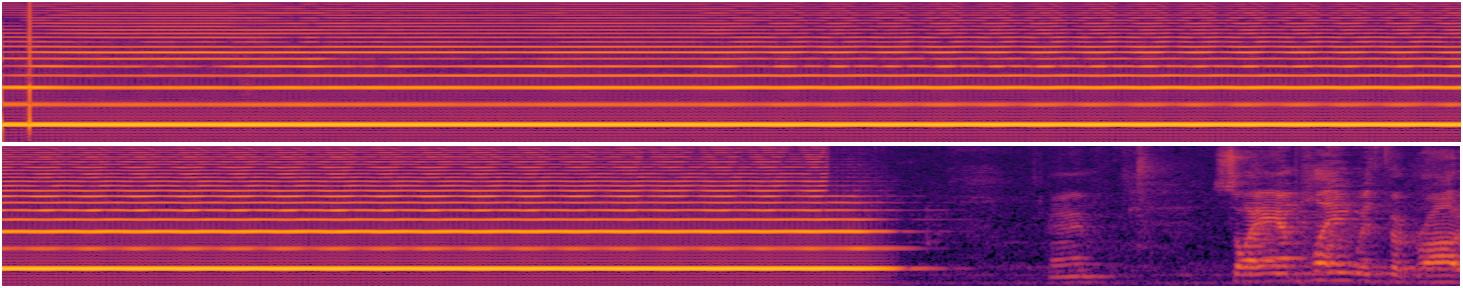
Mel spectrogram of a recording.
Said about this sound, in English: So I am playing with vibrato, but it's not crazy wide.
